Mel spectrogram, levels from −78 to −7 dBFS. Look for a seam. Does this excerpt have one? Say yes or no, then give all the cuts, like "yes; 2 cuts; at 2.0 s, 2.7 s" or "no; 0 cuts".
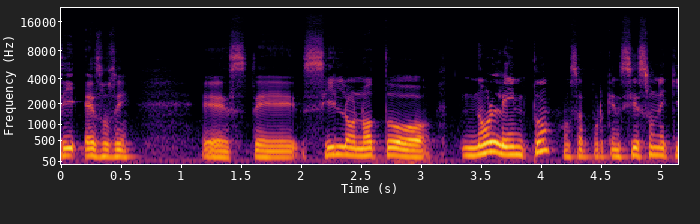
yes; 1 cut; at 3.2 s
